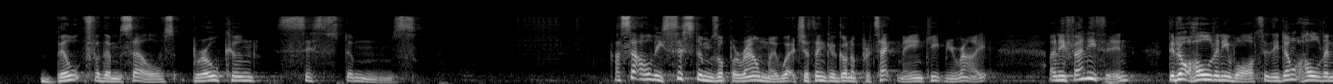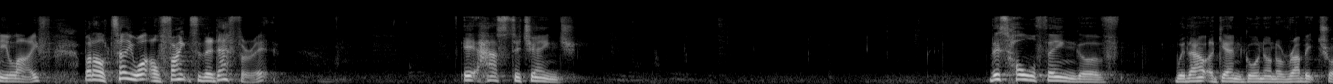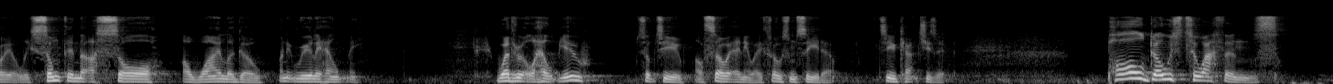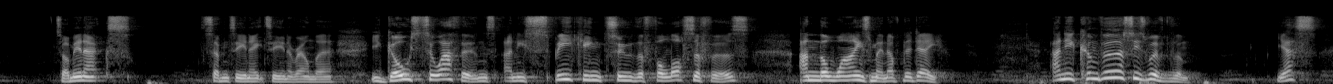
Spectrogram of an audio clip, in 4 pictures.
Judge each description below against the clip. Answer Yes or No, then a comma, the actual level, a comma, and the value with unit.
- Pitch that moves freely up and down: Yes, wide, 6.5 semitones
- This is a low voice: No, medium, 170 Hz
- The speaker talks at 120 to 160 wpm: Yes, average, 150 wpm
